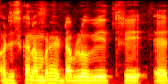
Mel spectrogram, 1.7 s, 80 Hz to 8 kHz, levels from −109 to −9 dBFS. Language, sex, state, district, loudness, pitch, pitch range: Hindi, male, Bihar, Vaishali, -25 LUFS, 115 Hz, 110-115 Hz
